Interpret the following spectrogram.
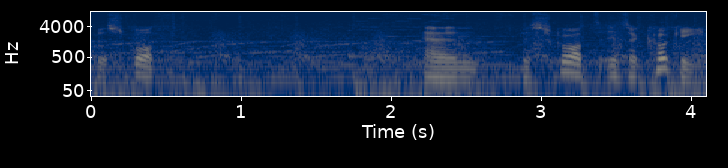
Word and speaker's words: biscotti: I do like biscotti, although it's pronounced biscotti.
